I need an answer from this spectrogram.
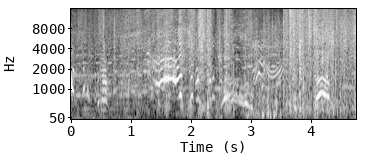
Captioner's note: sled scrapes; children squeal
